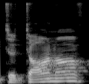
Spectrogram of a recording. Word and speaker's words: Dadonov: These Russians with this pronunciation stuff, I'm convinced that we pronounce half of them wrong and that the accent should be on the second syllable, like Ovechkin, so that it should be Dadonov.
